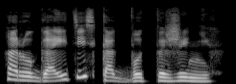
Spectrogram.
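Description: A woman's voice: deep voice, expressive, measured pace, no room sound, clean studio sound. A woman reading an audiobook, voicing a curious, eager little boy who asks wide-eyed questions.

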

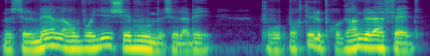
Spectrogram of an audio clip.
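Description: A man voicing a calm, stubborn village philosopher who argues point by point in an audiobook reading. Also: lowish voice, normal speed. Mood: reasoning. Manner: calm, almost gentle, arguing point by point.

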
